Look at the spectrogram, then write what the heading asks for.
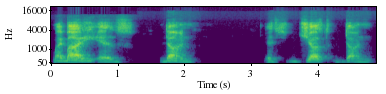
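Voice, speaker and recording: A man in his sixties from Iowa with a Midwestern American accent, chatting to viewers in a rambling, halting, blunt and salty way. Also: low voice. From Iowa, USA. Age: 60s. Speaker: vlogger. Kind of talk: rambling casual chat to viewers. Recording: dull lo-fi home recording.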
